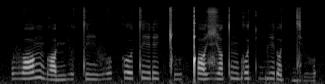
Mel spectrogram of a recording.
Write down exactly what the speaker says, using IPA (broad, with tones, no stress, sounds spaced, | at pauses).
v ɒ˨˥ ŋ ɡ ɒ˨˩ nʲ o̤˦˨ t i˨˩ v o̤˦ k o˦ t i˦ ɾ i˦˨ ǀ ṳ˨˥ ǃ ɒ˨˥ ʑ ɒ˨˥ t ŋ ɡ o˦ tʲ b i˦˨ ɾ o˨˩ tʲ dʲ o̤˨˩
